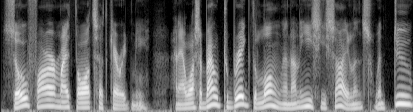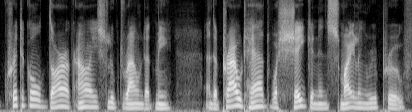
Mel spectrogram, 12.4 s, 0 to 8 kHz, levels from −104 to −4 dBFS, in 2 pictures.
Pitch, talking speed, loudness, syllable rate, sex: 140 Hz, 175 wpm, -19 LUFS, 4.2 syllables/s, male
